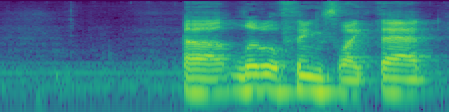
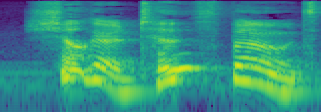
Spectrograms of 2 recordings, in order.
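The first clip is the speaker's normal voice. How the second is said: much higher, louder cartoon voice; March Hare impression; 9 semitones higher, 4 dB louder, much slower than usual. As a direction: bark the order like a manic tea host. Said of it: "and then he goes".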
